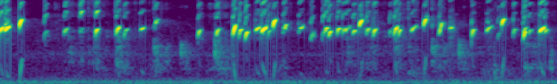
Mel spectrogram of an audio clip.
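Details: Female European goldfinch bubbling: spaced, crisp high chirps at first, then a denser, faster run of twittering notes in a quiet setting.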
